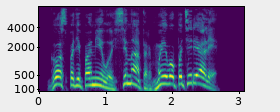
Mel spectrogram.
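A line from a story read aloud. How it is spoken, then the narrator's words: Shouted into ear. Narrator (Russian): прокричал я на ухо Джек Строу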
